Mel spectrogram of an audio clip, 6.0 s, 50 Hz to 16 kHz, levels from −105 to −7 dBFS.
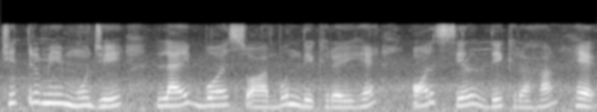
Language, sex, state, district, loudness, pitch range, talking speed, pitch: Hindi, female, Madhya Pradesh, Katni, -16 LUFS, 185-230 Hz, 130 wpm, 200 Hz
